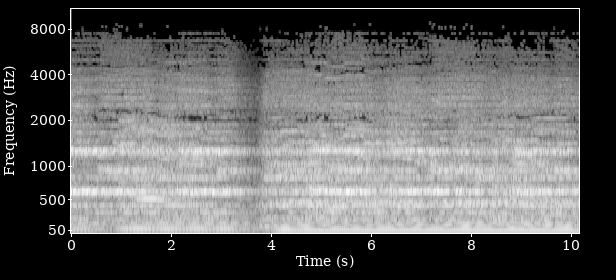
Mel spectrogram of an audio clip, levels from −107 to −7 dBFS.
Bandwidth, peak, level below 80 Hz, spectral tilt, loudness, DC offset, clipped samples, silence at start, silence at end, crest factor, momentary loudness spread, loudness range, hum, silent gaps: 8 kHz; -4 dBFS; -26 dBFS; -7 dB/octave; -17 LUFS; under 0.1%; under 0.1%; 0 s; 0 s; 14 dB; 5 LU; 2 LU; none; none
